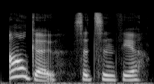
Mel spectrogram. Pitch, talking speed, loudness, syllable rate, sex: 250 Hz, 155 wpm, -17 LUFS, 4.3 syllables/s, female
